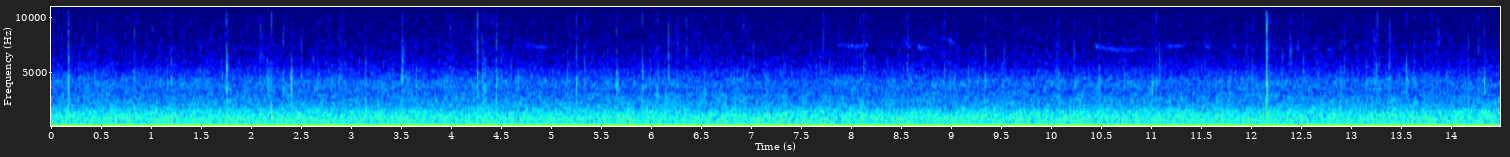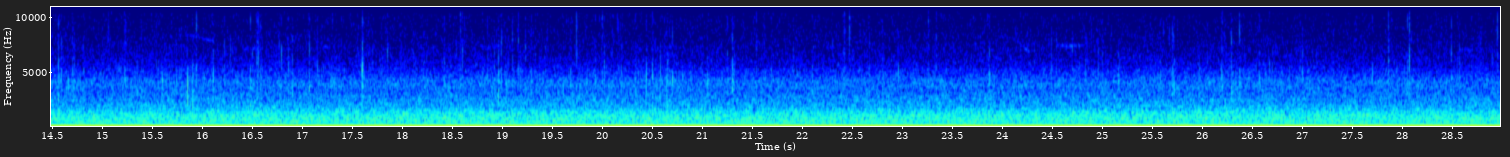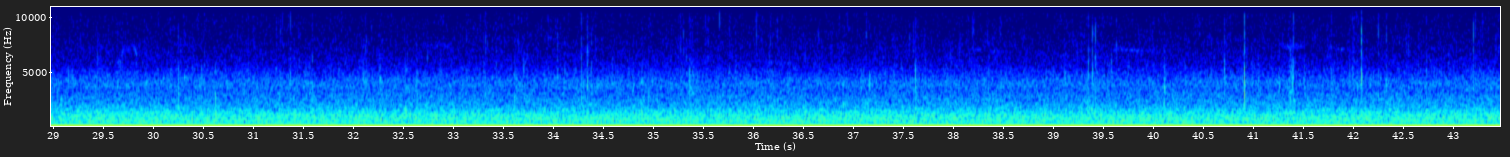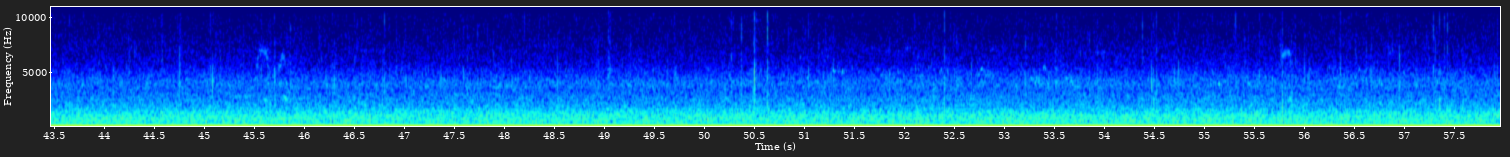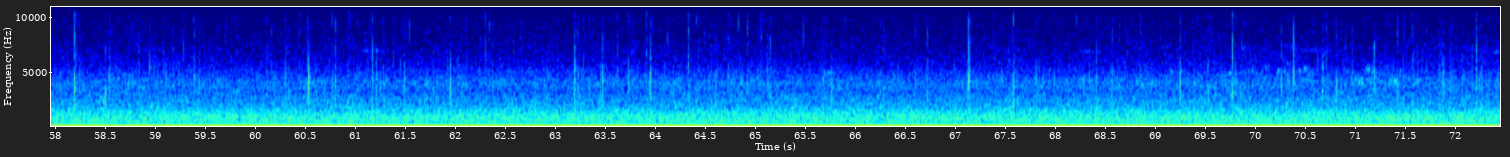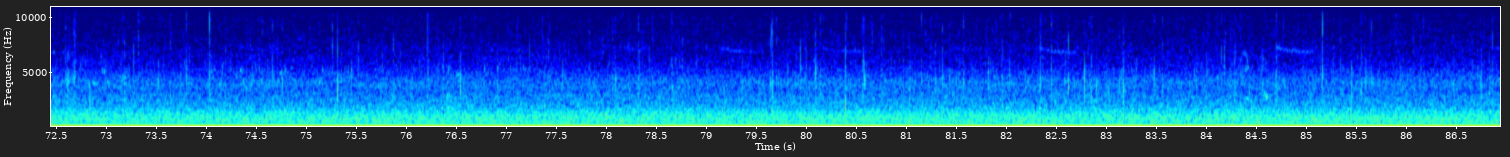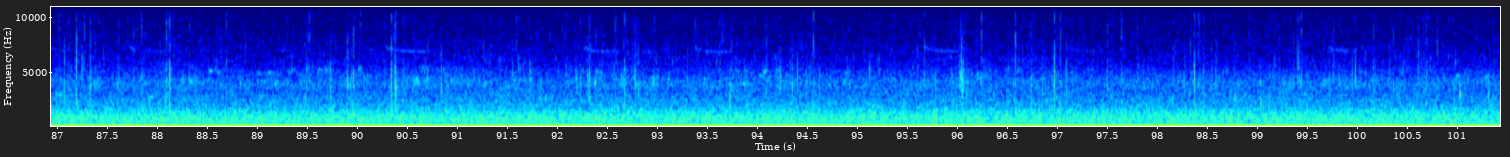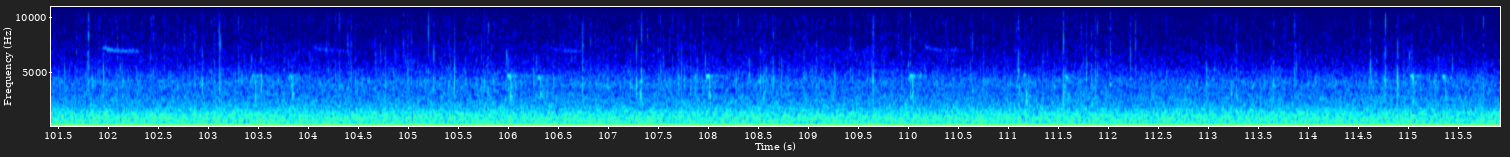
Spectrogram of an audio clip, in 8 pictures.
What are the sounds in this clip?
rain, Brown Creeper call, American Robin call, Pacific Wren song, Swainson's Thrush call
